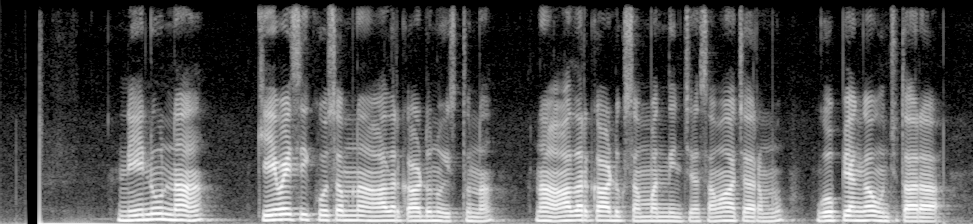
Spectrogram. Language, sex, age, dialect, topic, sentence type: Telugu, male, 18-24, Telangana, banking, question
